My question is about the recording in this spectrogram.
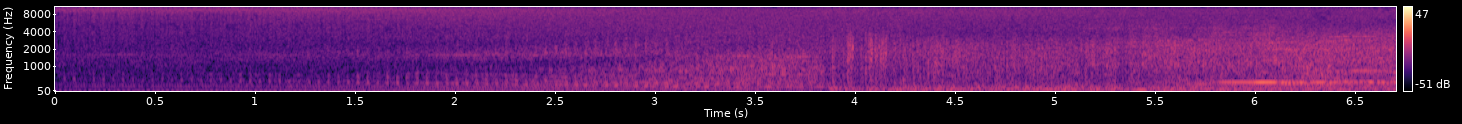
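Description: Intro sound effect for a loading animation: a deep, noisy swell that grows steadily louder, with a faint tick about four seconds in.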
